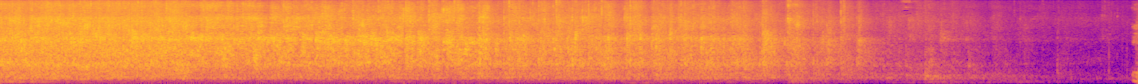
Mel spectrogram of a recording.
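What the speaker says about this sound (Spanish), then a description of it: "un aplauso para Lupita y su familia" Sustained crowd applause for Lupita and her family at a quinceañera celebration in El Durazno, Jerez, dense and loud at first, then thinning and fading out toward the end.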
